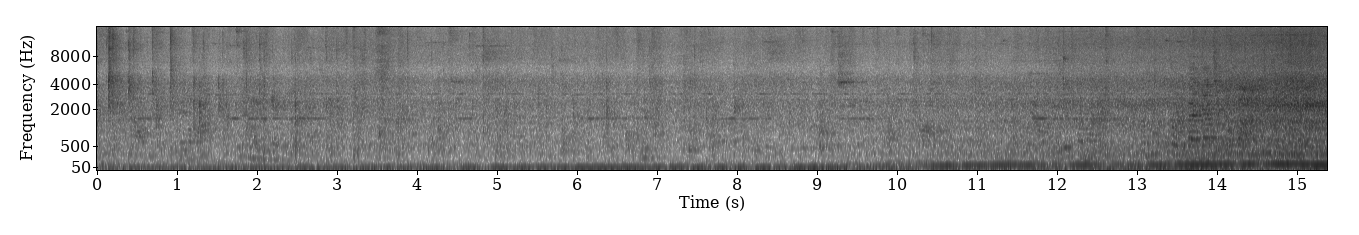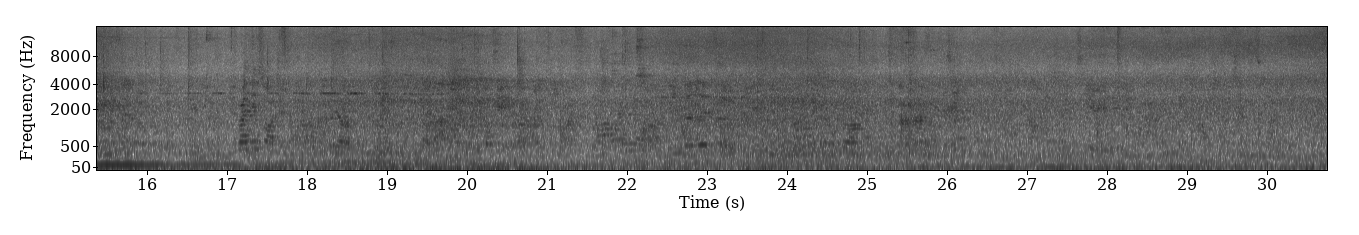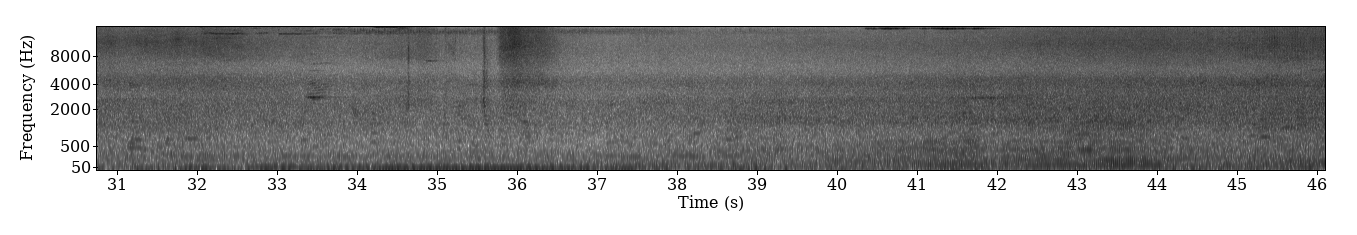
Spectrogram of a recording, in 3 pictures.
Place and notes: Shandao Temple Station, Taipei - walking out of the Station
From the start out of the station platform, Then on the road to the ground floor, Binaural recordings, Sony PCM D50 + Soundman OKM II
